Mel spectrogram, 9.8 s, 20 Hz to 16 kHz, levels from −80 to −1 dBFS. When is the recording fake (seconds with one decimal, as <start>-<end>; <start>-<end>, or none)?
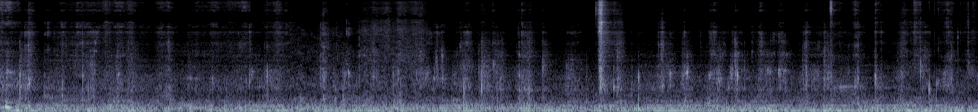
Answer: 0.0-2.9; 4.3-9.8

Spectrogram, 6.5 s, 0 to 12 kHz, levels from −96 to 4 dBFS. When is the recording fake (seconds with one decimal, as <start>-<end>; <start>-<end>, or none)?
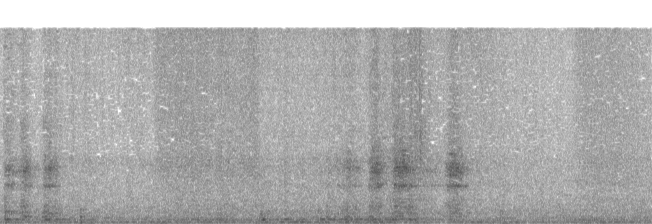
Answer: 2.2-4.0

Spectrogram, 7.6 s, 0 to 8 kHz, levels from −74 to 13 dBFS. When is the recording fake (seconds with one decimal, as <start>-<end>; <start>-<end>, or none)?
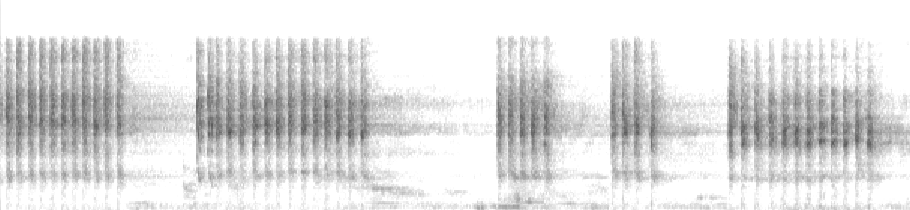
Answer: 0.0-1.1; 1.8-7.6

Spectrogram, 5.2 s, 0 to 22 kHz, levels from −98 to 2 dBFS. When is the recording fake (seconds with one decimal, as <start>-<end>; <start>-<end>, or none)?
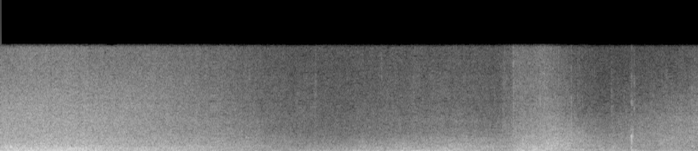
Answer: none

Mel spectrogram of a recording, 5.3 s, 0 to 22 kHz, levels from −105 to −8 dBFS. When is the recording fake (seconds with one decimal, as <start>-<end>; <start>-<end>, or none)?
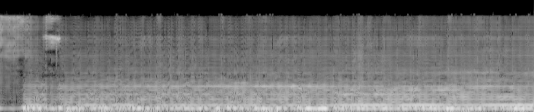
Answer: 0.0-5.3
